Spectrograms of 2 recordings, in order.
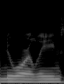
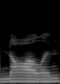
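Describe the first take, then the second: First: The name is said in full, non-local form. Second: The name is clipped the local New Orleans way.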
